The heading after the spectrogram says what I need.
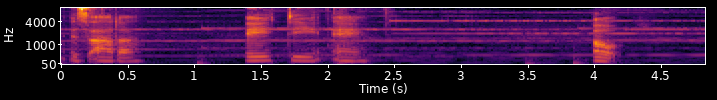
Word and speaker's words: Ada: My human name is Ada. A-D-A. Oh. Ida? She pronounces the last syllable of her name by deliberately plucking at the top palate with the tip of her tongue.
